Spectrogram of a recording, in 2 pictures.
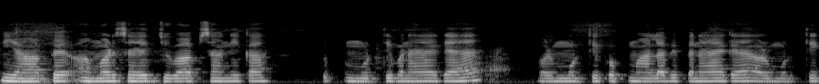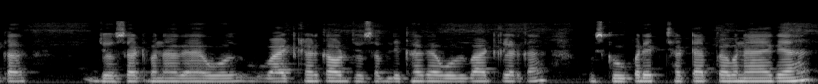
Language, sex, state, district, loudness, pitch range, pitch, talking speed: Hindi, male, Bihar, Muzaffarpur, -24 LUFS, 140-150 Hz, 145 Hz, 185 wpm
